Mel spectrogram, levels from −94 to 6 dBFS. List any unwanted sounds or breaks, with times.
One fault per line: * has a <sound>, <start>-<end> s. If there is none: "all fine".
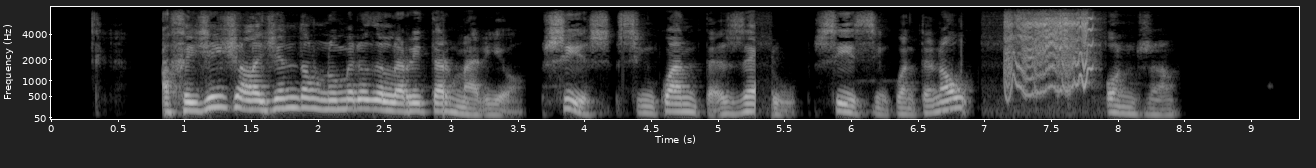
* has a dropout, 5.3-5.4 s
* has a squeak, 7.1-7.9 s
